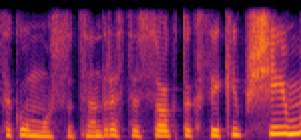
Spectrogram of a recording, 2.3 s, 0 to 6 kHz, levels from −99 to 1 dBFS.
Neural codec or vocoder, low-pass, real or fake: none; 5.4 kHz; real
